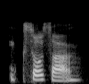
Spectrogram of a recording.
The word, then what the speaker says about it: Xhosa: It's Xhosa. Yeah, exactly. Xhosa? Yes, but they even pronounce that word in a way. Exactly. You even have to click while saying the word, and I can't do that.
